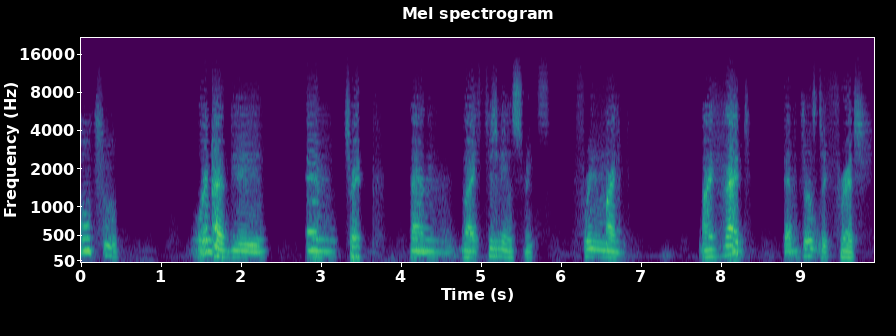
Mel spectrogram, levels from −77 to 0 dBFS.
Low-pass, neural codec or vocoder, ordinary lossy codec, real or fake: 19.8 kHz; codec, 44.1 kHz, 0.9 kbps, DAC; none; fake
